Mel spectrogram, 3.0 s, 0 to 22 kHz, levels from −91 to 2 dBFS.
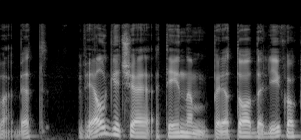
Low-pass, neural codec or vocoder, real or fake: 10.8 kHz; none; real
